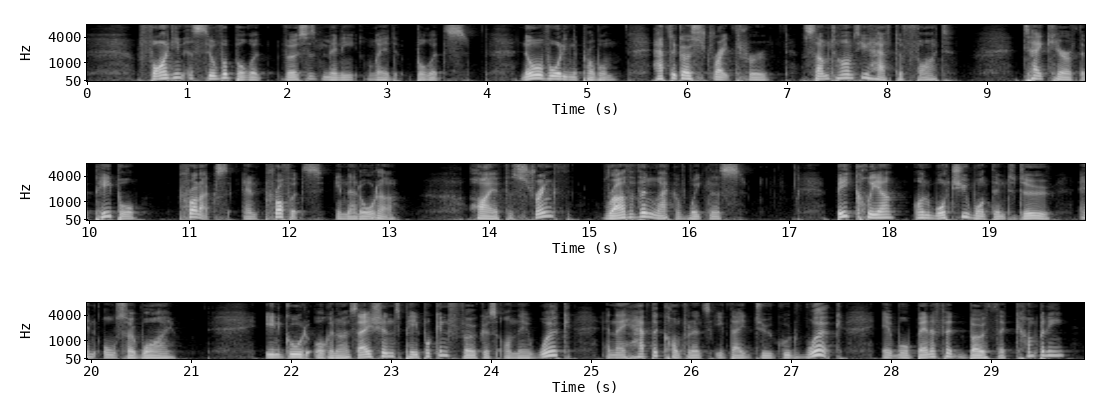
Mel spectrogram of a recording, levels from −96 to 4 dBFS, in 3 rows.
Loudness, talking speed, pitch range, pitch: -26 LUFS, 155 wpm, 105-150 Hz, 115 Hz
